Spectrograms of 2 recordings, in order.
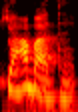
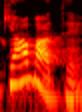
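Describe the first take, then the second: First: Said in the usual way. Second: Asking what's wrong. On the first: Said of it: "संवाददाता आके पूछते हैं कि". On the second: Acted. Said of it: "और पूछते हैं".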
